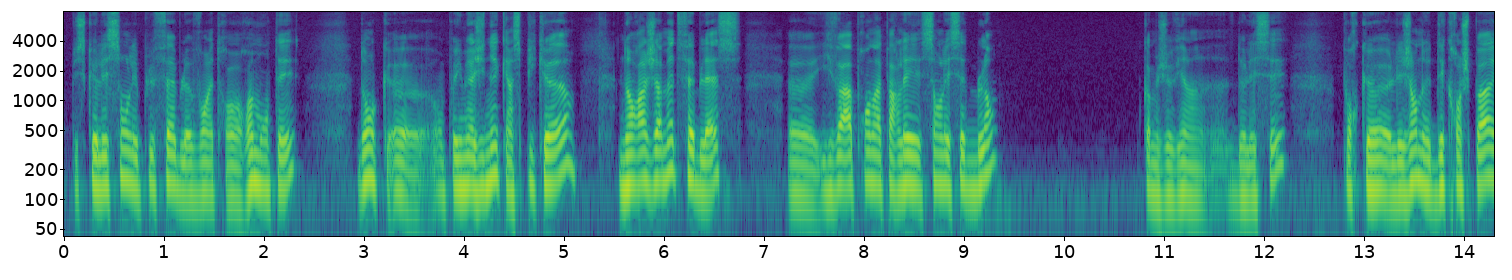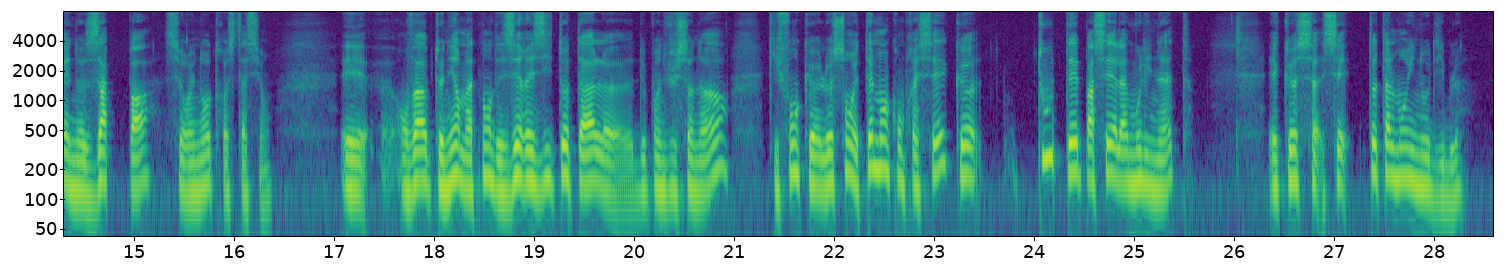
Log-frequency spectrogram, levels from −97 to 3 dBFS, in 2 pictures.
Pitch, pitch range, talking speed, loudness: 135 Hz, 120-155 Hz, 175 wpm, -18 LUFS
